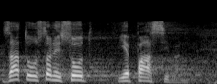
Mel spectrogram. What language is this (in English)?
Serbian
